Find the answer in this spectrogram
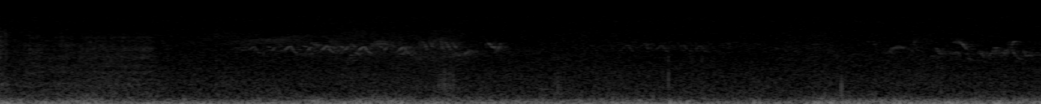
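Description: Near silence: a low outdoor rumble with faint bird chirping twice, the second time near the end. A few soft ticks come from hand-stitching thread being drawn through leather.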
